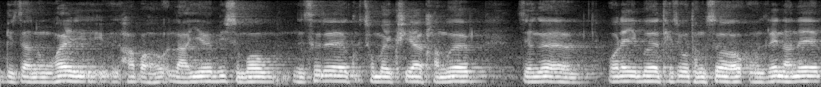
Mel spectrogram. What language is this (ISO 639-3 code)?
brx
